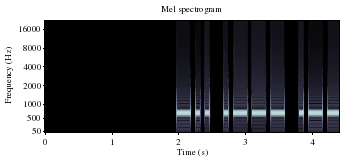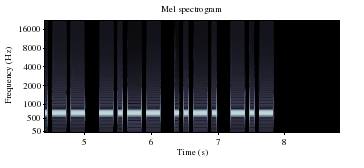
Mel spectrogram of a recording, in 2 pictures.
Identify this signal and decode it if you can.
Morse code, heard as a keyed tone, about 17 wpm, 700 Hz. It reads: DJ1YFK
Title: Call Signs Repeated 2x - 17wpm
